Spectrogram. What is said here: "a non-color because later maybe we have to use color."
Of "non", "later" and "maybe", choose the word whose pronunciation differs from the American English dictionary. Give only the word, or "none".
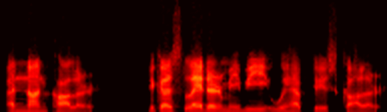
none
